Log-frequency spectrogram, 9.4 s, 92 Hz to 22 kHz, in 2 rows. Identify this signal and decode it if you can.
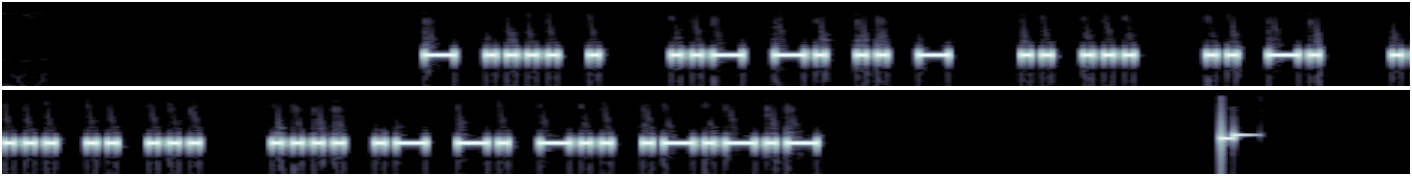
Morse code, heard as a keyed tone, about 36 wpm, 700 Hz. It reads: THE UNIT IS IN HIS HAND.
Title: Sentences from Top 1000 Words - Review Part 2 - 35wpm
